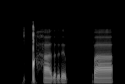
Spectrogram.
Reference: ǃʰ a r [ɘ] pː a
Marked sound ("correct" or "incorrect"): correct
